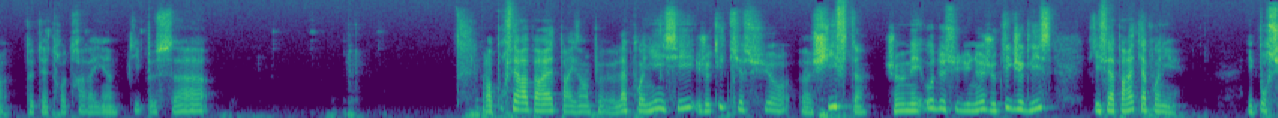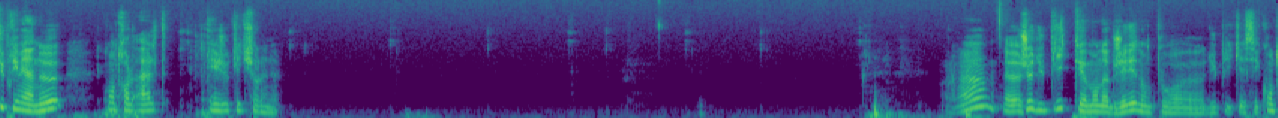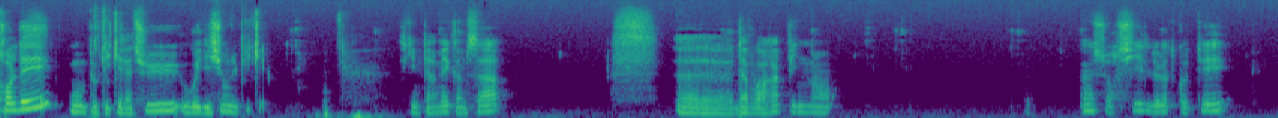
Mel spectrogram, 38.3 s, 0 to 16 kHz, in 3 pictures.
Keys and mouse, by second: 0.4 ctrl+click, 0.8 ctrl+click, 2.7 click, 3.8-4.9 ctrl+drag, 4.7 ctrl+z, 5.4-6.4 drag, 9.9-11.5 shift+drag, 14.6 ctrl+alt+click, 15.7-16.8 drag, 17.6-18.7 drag, 18.8-19.8 drag, 20.4-21.5 drag, 21.6 F1, 22.0 middle click, 27.5 click, 28.5 click, 29.3-30.3 drag, 32.8 click, 33.6 click, 34.5 click, 35.6 click, 36.3 click, 37.2-38.3 drag.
